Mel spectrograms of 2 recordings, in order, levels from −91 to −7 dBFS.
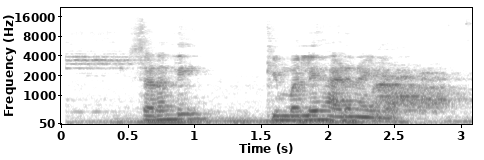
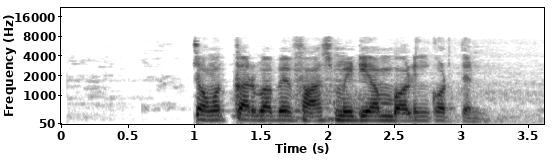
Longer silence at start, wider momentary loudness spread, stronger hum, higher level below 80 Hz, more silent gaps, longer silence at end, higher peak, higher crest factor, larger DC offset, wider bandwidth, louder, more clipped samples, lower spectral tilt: second, 0.05 s vs 1 s; first, 15 LU vs 9 LU; neither; about the same, -58 dBFS vs -62 dBFS; neither; second, 0 s vs 0.5 s; second, -28 dBFS vs -4 dBFS; about the same, 16 dB vs 16 dB; neither; first, 15.5 kHz vs 7.8 kHz; second, -43 LUFS vs -17 LUFS; neither; first, -7 dB/octave vs -5.5 dB/octave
